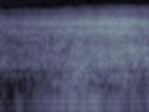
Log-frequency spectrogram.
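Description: Engine noise growing steadily louder: a low hum under a broad rushing sound, as of a motor approaching.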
